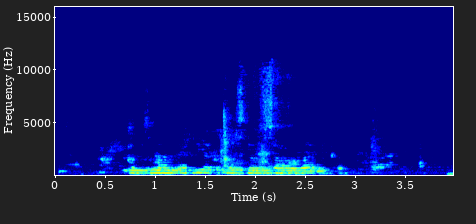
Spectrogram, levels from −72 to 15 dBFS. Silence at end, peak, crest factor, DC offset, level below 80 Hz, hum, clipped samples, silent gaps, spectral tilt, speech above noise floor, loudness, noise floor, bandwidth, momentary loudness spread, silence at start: 0 s; -10 dBFS; 18 dB; under 0.1%; -68 dBFS; none; under 0.1%; none; -5.5 dB/octave; 28 dB; -26 LUFS; -53 dBFS; 11.5 kHz; 22 LU; 0.05 s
